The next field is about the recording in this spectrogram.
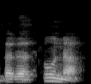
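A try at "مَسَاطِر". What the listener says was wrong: No, masatiru. Because here the meme is coming with a kasra, not with a dhamma.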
